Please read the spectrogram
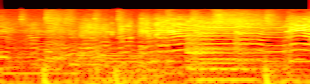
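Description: Progressive rock band playing live, recorded straight from the mixing desk: drum kit with a lead line that bends and wavers in pitch. The bass guitar is missing from the mix because it was amplified separately.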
